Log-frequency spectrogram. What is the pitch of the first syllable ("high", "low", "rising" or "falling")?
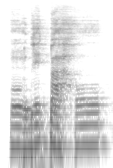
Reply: low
